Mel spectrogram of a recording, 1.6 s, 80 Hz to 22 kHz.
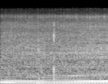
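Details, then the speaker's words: New 12V pump on 100L lawn tractor sprayer trailer, first run after new wiring harness; steady hum with fast even flutter, motor clicking on and off several times a second, cause unknown. "The thing that I'm not crazy about is that the motor seems to be clicking on and off multiple times per second."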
